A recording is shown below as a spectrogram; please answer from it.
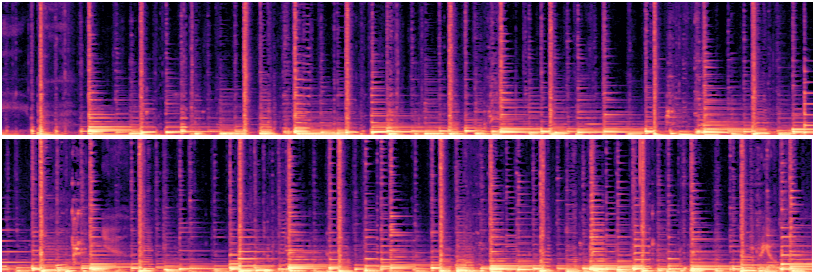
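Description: Two ukuleles playing an instrumental intro together, plucked chords and melody notes, starting about a second in.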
